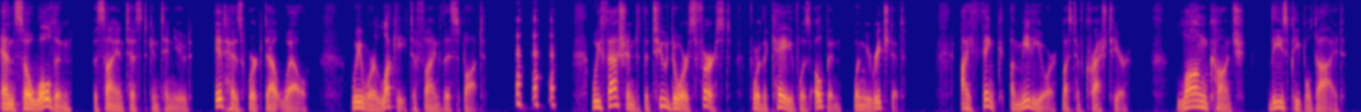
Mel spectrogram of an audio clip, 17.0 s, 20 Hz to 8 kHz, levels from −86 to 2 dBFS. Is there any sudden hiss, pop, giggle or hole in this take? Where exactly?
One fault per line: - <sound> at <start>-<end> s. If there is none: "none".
- laugh at 6.4-7.0 s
